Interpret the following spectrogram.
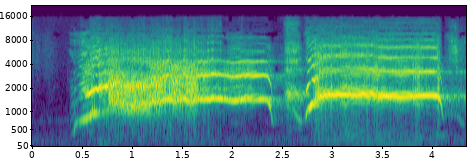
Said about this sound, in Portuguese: Aquele grito da cordilha, às vezes eu tomo sustos. eu confesso.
